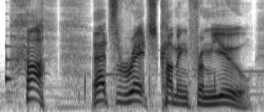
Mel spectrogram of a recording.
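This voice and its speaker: An actor playing a sarcastic, easily exasperated young housemate in a game cutscene. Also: male voice, a little high, animated, slow pace, pushed and bright, soft background music, exaggerated voice.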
